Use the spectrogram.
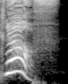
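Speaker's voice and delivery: high, loud stop; sharp shout. Acted. Mother silences her excited son with a loud shout. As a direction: cut him off hard.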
